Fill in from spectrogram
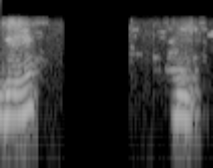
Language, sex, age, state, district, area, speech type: Urdu, female, 30-45, Uttar Pradesh, Rampur, urban, conversation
